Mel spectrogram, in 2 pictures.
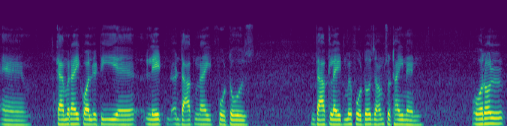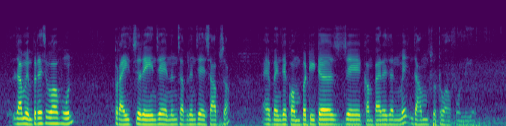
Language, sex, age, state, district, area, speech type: Sindhi, female, 45-60, Maharashtra, Thane, urban, spontaneous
